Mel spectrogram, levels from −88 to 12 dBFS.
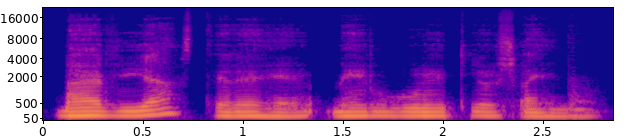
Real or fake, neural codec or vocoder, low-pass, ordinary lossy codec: fake; codec, 44.1 kHz, 1.7 kbps, Pupu-Codec; none; none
